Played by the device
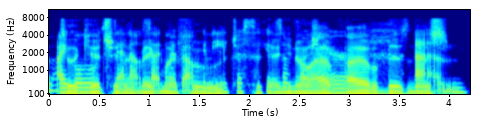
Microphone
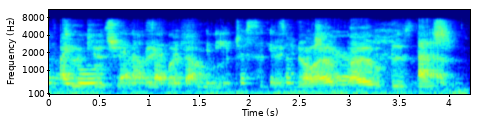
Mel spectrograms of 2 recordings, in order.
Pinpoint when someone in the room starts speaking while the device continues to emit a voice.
none

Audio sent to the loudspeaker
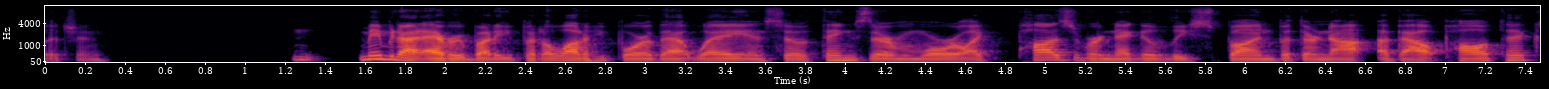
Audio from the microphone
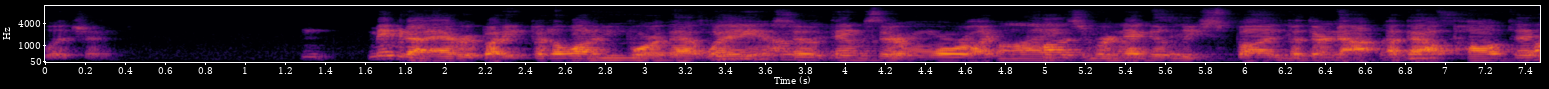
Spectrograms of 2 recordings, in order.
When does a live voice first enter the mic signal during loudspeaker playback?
2.7 s

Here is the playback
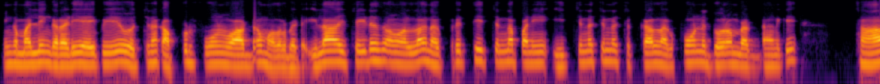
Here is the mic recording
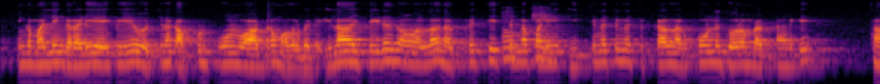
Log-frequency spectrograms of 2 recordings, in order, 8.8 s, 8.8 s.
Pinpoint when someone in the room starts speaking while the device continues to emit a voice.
5.1 s

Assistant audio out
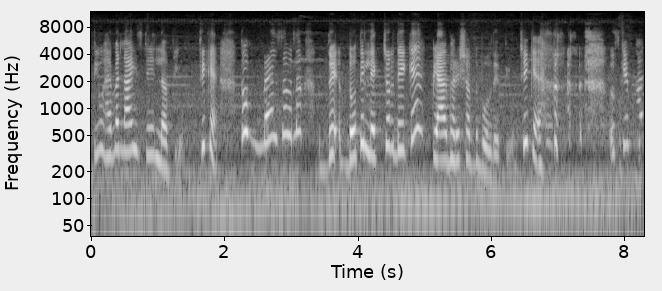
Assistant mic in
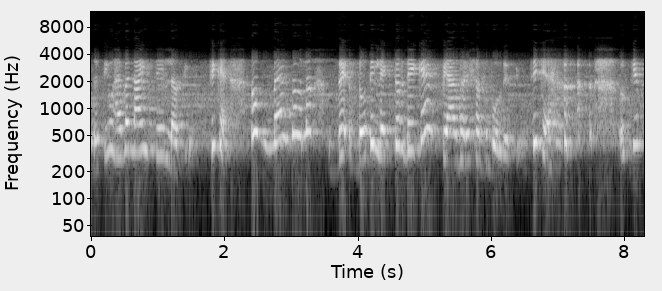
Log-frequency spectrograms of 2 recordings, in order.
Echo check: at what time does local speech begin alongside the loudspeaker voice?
none

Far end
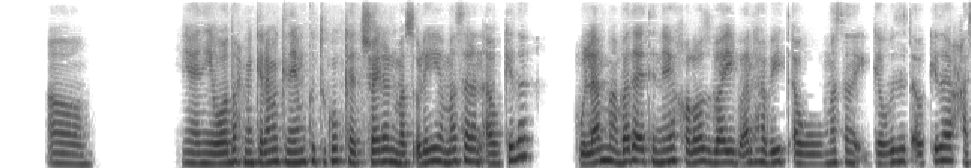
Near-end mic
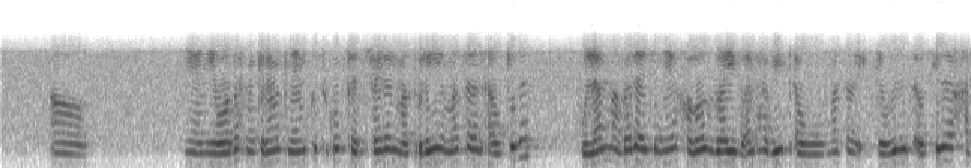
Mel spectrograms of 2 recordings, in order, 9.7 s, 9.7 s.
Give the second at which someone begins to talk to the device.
none

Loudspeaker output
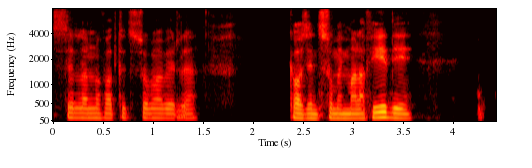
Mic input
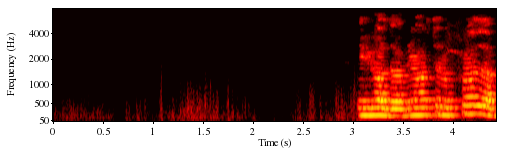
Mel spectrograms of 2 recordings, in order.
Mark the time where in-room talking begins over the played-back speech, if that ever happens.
3.0 s

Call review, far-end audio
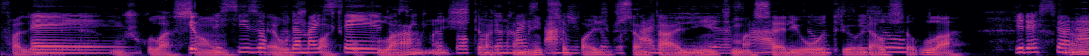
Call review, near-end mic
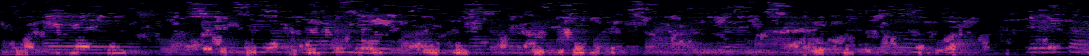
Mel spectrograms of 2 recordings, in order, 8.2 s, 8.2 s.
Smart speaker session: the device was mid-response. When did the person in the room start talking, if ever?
2.5 s

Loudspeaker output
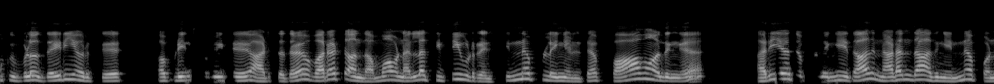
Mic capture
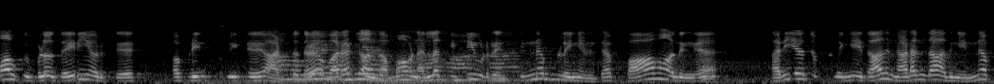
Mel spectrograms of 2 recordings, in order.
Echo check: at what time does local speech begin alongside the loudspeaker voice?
2.8 s

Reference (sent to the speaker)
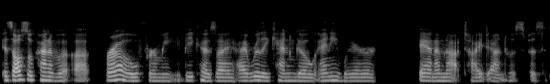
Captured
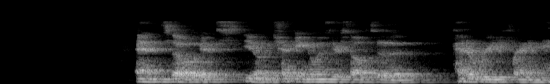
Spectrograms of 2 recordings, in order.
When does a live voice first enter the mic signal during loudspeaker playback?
1.3 s

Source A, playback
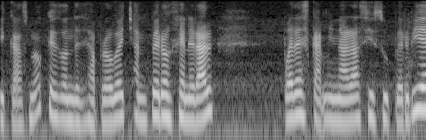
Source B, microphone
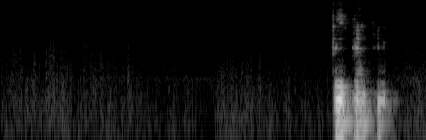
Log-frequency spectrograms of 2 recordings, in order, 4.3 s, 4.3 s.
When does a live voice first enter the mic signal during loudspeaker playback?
3.3 s

